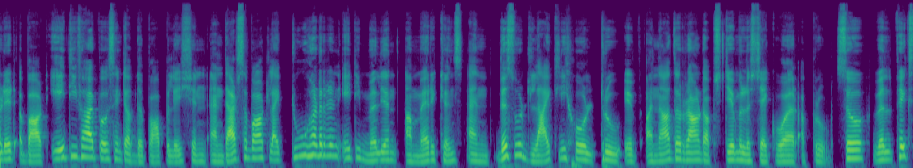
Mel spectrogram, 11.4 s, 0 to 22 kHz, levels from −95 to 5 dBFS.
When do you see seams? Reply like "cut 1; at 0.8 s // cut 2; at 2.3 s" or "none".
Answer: none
